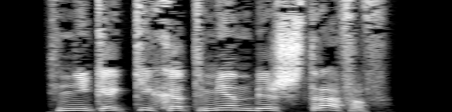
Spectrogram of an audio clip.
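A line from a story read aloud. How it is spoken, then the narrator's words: Angry barked retort. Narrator (Russian): Он от злости зло бросил, как пролаял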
